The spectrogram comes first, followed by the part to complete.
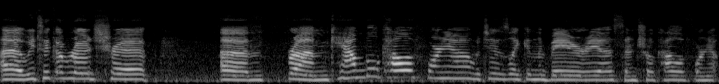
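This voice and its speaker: Spoken at a moderate pace with lively intonation, the voice comes through over noticeable background noise. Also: woman. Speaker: van life vlogger. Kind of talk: casual vlog chat. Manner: chatty, filler-heavy.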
